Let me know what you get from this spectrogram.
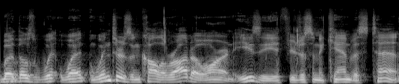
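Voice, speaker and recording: Pitched fairly low, a man speaks in a plain, everyday voice with ordinary pitch variation. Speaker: podcast host. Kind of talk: podcast interview.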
